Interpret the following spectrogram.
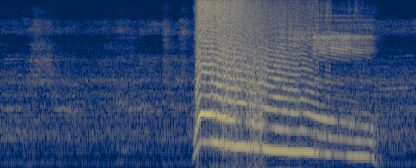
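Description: A man's long celebratory yell, starting about two seconds in: it jumps up, then slides steadily down in pitch for nearly two seconds before breaking off.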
